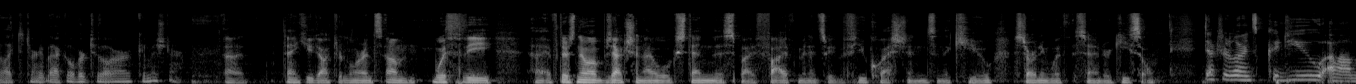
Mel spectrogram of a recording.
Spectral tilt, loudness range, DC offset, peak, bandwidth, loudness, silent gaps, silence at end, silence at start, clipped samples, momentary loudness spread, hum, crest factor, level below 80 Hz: -4 dB/octave; 7 LU; under 0.1%; -8 dBFS; 11.5 kHz; -33 LUFS; none; 0 s; 0 s; under 0.1%; 13 LU; none; 26 dB; -54 dBFS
